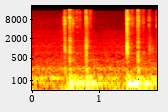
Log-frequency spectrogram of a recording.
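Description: Typing on a computer keyboard while entering C# code: a few crisp keystroke clicks in two short bursts over a low steady hum.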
